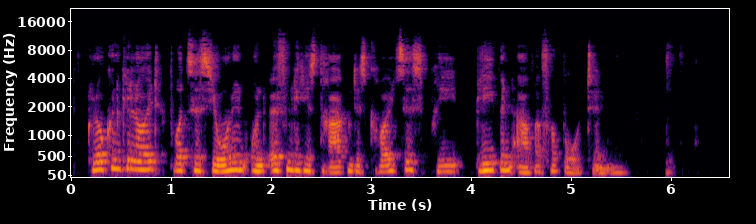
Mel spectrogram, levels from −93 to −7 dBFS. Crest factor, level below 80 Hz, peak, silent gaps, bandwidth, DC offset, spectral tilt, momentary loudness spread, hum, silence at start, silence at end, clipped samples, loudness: 16 dB; -66 dBFS; -18 dBFS; none; 11.5 kHz; under 0.1%; -5 dB/octave; 10 LU; none; 0.2 s; 0.55 s; under 0.1%; -33 LUFS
